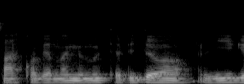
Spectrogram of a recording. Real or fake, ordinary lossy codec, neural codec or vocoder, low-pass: real; Opus, 64 kbps; none; 7.2 kHz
